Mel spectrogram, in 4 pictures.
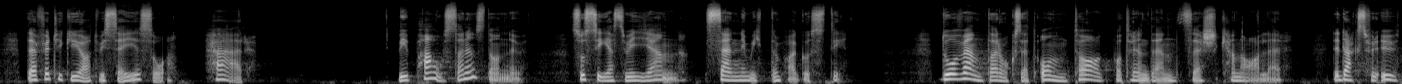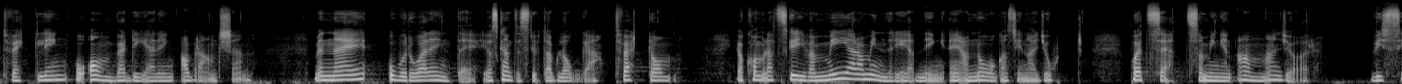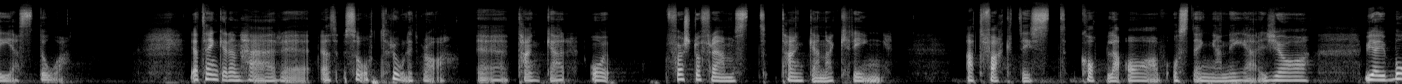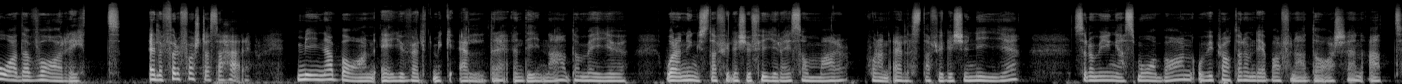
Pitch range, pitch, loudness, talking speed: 165-205 Hz, 180 Hz, -23 LUFS, 150 wpm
